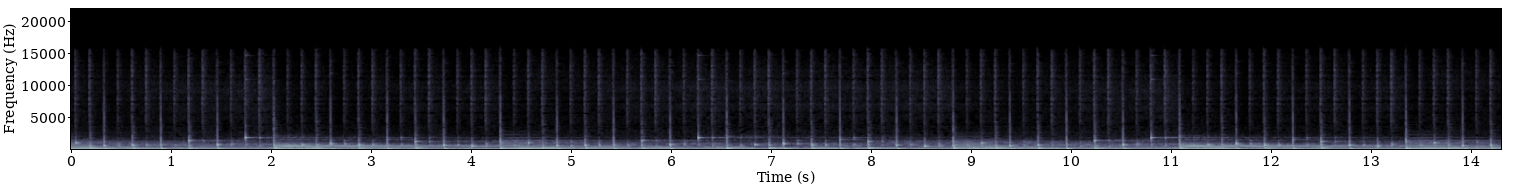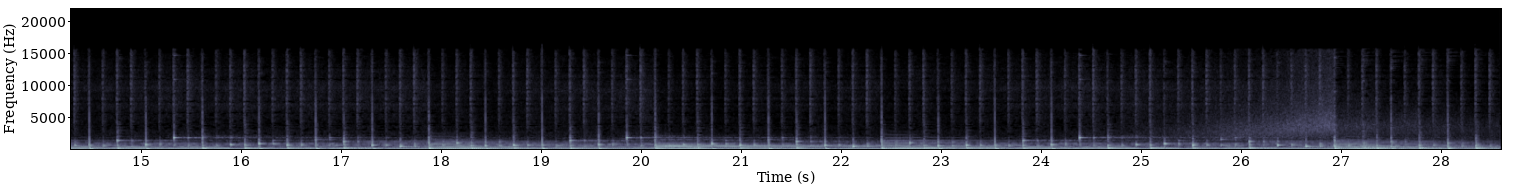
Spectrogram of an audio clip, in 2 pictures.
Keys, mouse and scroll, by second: 7.6-8.1 scroll up 1, 8.6 scroll up 1, 10.5 click, 11.2-11.6 scroll down 1, 12.2 click, 15.7 c, 16.4 Tab, 17.6 t, 17.9 click, 18.7 v, 20.0 click, 25.6 click.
